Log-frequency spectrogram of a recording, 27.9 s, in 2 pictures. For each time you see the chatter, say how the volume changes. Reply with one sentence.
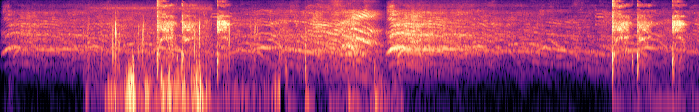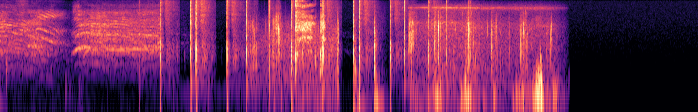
The chatter can be heard from 0.0 to 17.3 s, getting louder then quieter.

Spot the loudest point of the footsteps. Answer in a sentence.
The loudest moment of the footsteps is at 3 seconds.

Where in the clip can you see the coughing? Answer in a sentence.
You can hear the coughing from 3.1 to 4.7 s, from 12.2 to 14.2 s and from 19.9 to 20.5 s.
